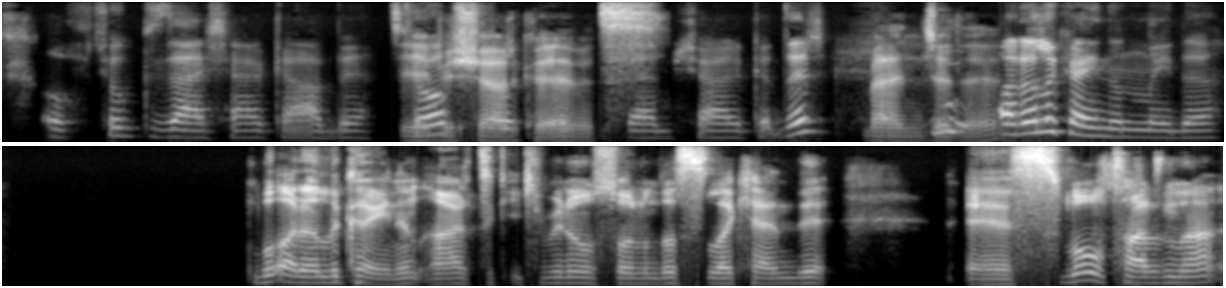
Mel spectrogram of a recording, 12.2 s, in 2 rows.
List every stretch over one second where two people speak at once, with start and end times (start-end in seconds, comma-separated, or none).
2.0-3.3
